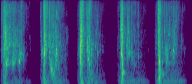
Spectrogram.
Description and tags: Water Footsteps
footstep, steps, water, walk, footsteps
